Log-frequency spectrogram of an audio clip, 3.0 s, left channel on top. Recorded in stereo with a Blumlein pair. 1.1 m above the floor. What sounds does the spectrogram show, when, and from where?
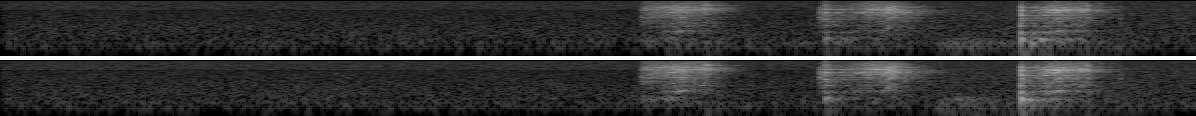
1.6 s cutlery clinking: 5° right, 1.2 m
